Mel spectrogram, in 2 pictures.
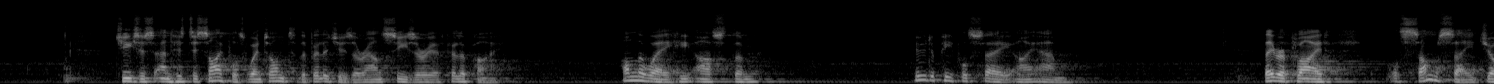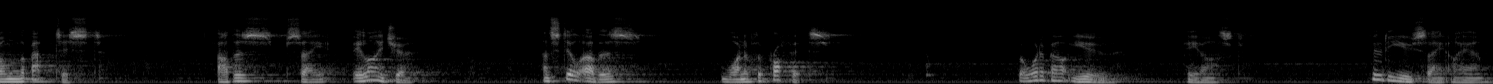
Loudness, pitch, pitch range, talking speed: -34 LUFS, 120 Hz, 100-135 Hz, 110 wpm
